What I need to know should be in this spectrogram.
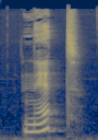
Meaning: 1. nice; friendly; likable 2. kind; sweet; helpful 3. nice; okay; decent; often expressing a more reluctant praise
- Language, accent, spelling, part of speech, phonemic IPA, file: German, Austria, nett, adjective, /nɛt/, De-at-nett.ogg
